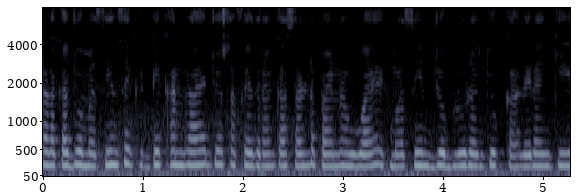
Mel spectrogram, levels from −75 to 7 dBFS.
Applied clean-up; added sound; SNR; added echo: none; Aircraft; 13 dB; none.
